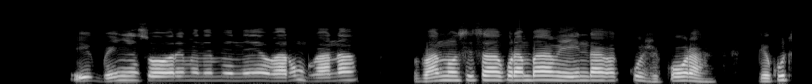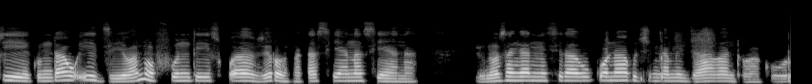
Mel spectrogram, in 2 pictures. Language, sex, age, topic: Ndau, male, 25-35, education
